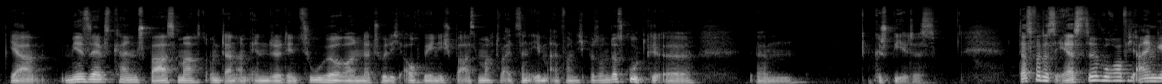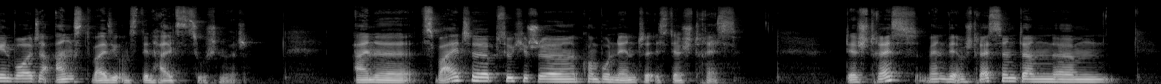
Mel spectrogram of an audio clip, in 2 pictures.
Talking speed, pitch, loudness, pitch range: 160 wpm, 100 Hz, -23 LUFS, 85-125 Hz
